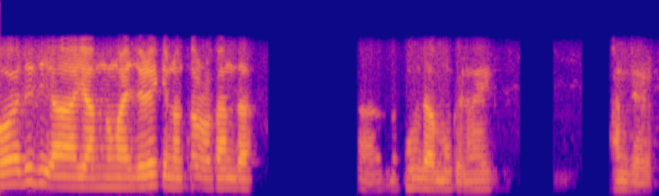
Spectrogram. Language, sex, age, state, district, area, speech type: Manipuri, male, 30-45, Manipur, Kangpokpi, urban, conversation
